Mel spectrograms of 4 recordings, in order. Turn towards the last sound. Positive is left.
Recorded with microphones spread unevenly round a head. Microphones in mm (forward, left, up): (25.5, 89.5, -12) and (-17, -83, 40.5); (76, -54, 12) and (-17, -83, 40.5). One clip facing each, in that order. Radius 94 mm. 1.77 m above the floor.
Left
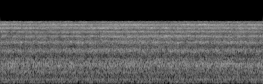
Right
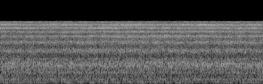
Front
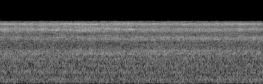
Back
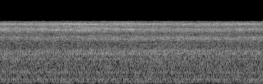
No sound to turn to.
